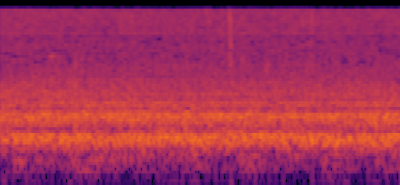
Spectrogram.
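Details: Asian honey bees, Apis cerana, while beekeepers look for the queen: an unbroken, uniform buzzing drone of the massed colony, steady in pitch and loudness.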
